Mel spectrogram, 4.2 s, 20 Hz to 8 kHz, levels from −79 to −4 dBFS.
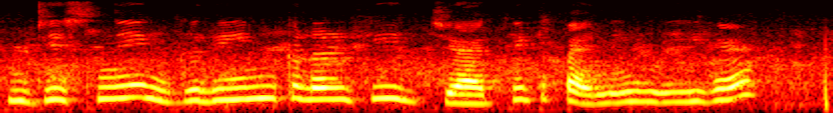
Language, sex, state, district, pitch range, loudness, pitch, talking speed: Hindi, female, Haryana, Jhajjar, 240-295 Hz, -16 LUFS, 275 Hz, 115 wpm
